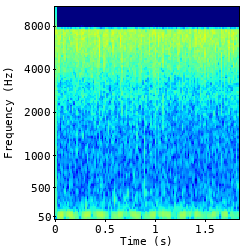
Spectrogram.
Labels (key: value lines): label: biophony
recorder: SoundTrap 300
